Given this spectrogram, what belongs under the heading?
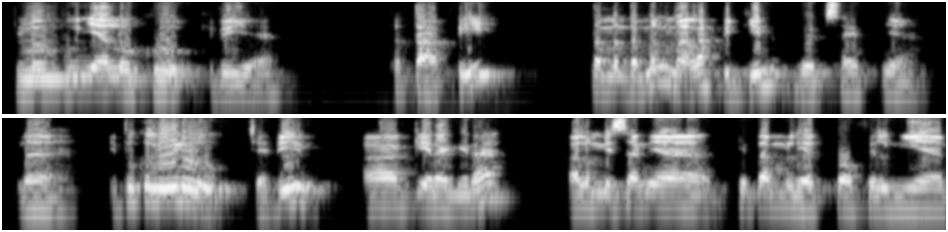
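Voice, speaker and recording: A middle-aged man from Indonesia lectures students in a relaxed, chatty way, circling back with fillers. His voice is warm, a little husky and dark. The sound is dull and lo-fi, as from a laptop mic. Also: medium pitch. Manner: chatty, many fillers, often trails off with "nah, seperti itu". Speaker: university lecturer. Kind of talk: casual lecture.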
